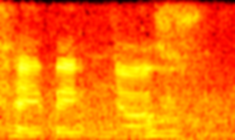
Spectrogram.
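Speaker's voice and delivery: loud, slow call across the room. Real, not acted. Player calls out to interrupting partner, loud and slow. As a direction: stop her with a loud, drawn-out call.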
